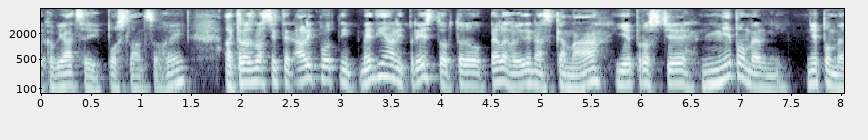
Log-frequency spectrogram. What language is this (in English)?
Slovak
